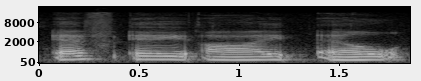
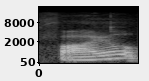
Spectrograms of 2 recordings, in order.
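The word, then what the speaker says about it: faille: working on that sure could you find out how to pronounce f a i l l e I think it's file how do you think they pronounce it ooh file did I have it right fail fail no no not fail switched toward here it is okay file okay guys it's called cotton file but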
